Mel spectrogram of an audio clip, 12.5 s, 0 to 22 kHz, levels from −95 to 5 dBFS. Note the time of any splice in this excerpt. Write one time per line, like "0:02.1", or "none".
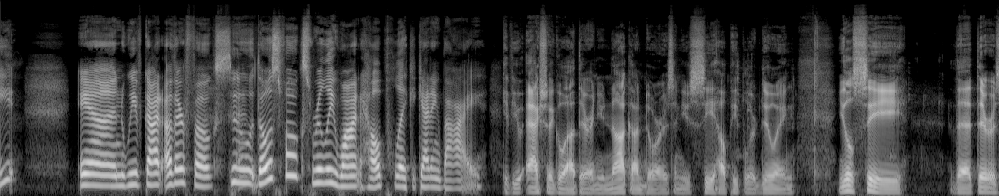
0:02.8
0:06.2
